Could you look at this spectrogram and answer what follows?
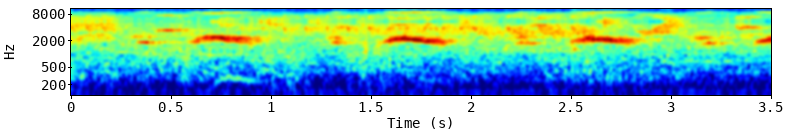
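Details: Eurasian oystercatcher foraging for worms in the ground, giving high, piping, slightly down-slurred notes about once a second, four in a row, over a steady hiss of wind or surf.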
